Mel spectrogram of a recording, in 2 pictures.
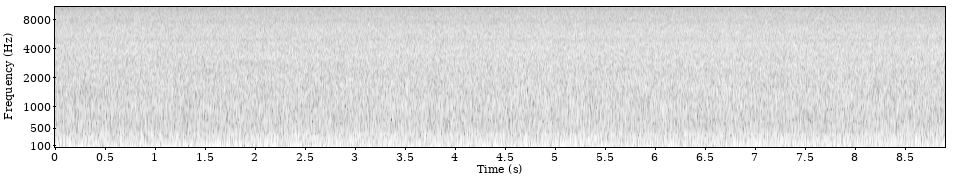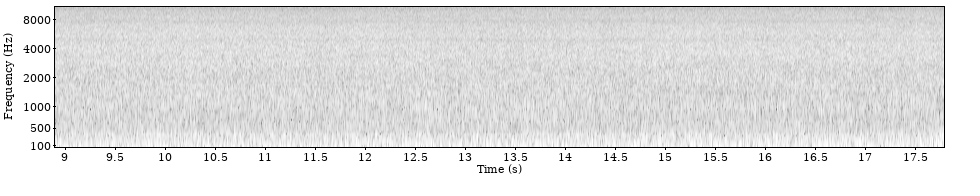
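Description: Heavy waterfall with a large volume of water pouring down, a dense constant roar filling the whole stretch with no pauses and no voices.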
